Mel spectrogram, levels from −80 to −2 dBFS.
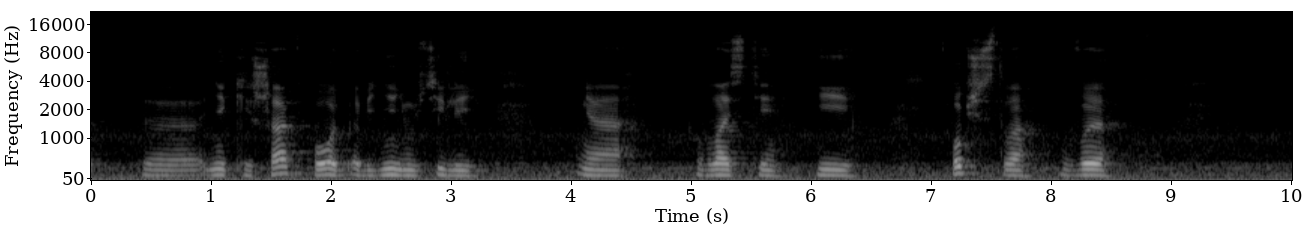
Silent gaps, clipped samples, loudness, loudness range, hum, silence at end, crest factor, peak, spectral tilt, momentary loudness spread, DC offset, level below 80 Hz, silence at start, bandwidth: none; under 0.1%; -43 LUFS; 2 LU; none; 0 s; 18 dB; -24 dBFS; -6 dB/octave; 20 LU; 0.1%; -60 dBFS; 0 s; 16.5 kHz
